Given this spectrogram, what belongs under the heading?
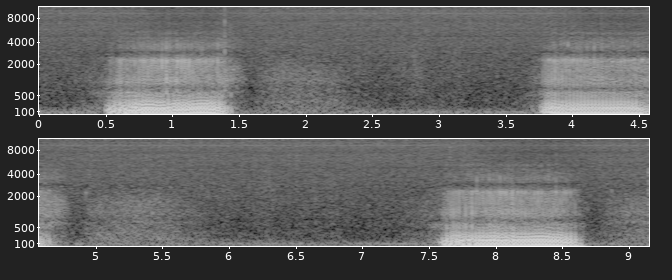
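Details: Loud, low, rumbling snores at regular intervals of about three and a half seconds, with softer breaths between, during sleep; snoring.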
